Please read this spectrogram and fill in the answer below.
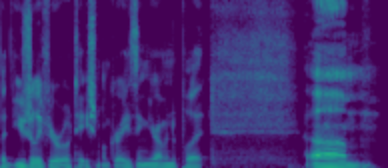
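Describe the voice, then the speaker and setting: Soft-spoken male voice with a dark, mellow tone. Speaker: ranch owner and news commentary host. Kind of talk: live stream chat reading viewer comments. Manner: halting.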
